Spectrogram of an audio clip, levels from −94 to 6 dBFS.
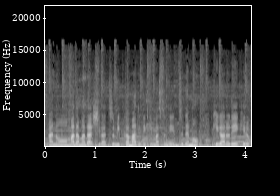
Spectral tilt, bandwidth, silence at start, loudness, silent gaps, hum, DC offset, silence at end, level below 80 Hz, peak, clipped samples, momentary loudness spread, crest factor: -5.5 dB/octave; 17 kHz; 0 s; -22 LUFS; none; none; under 0.1%; 0 s; -36 dBFS; -4 dBFS; under 0.1%; 6 LU; 18 dB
